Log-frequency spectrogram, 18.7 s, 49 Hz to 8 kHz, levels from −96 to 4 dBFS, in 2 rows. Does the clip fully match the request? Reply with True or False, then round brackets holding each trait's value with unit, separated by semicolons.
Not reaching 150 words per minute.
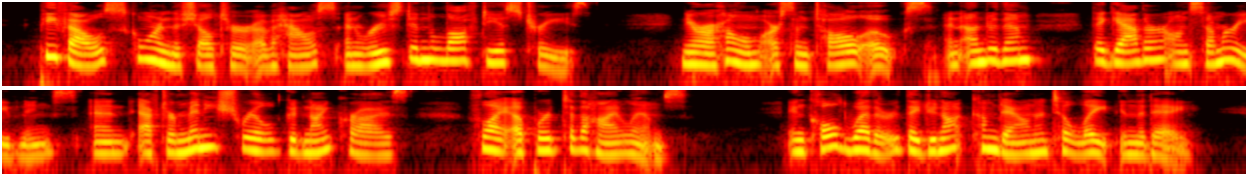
False (175 wpm)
